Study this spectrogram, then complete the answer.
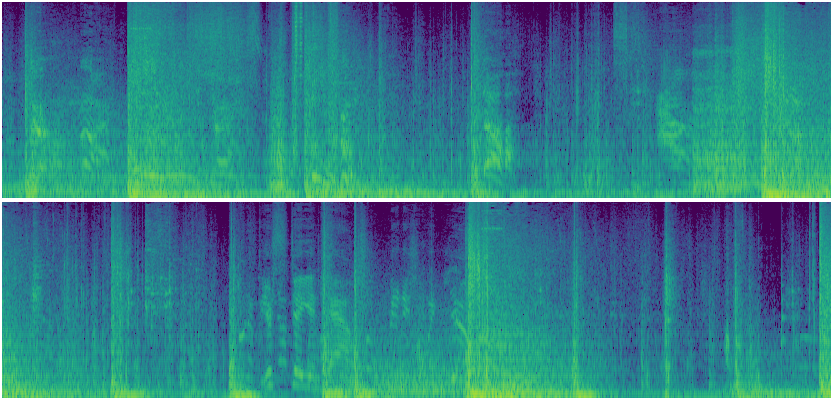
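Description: Heavy punches and kicks land with dull thuds in a fast brawl.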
